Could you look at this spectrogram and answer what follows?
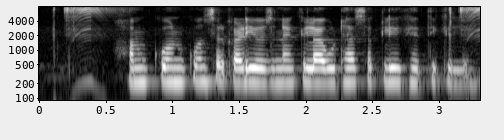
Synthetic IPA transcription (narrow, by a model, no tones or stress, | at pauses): həmkonkoːnsəɾkaɾijod͡ʒnakelaɡʊʈʰasəkliɦekʰet̪ikele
